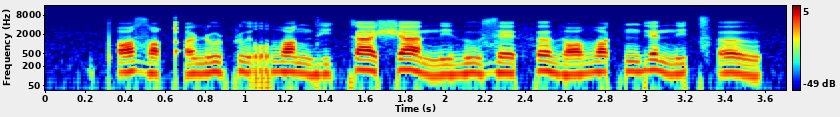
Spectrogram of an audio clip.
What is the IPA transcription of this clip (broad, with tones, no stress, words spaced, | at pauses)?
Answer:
pʼʌ˩˧˩zˤʌ˩qʼʌ˩ ɳu˧˩˧ʈu˩˧rðˤʌ˧˩ndi˩˧ ka˥˩ʃa˥˩ n̪i˩ðu˧˩˧zɛ˧˩ θʌ˥˩ ðɯ˩˧ ðˤɯ˧˩˧kŋɡɛ˥˩n̪i˧˩ t͡sʼʌ˥˩ʊ̯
